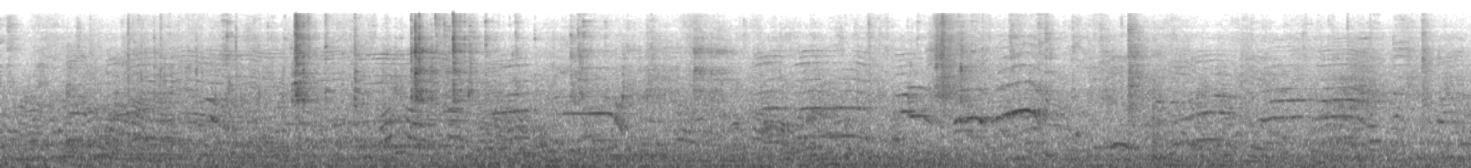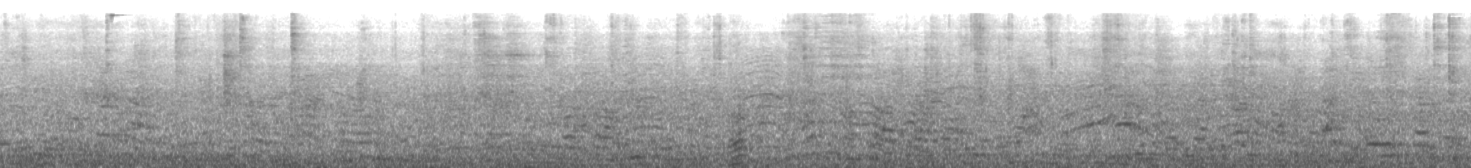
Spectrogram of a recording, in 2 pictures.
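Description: A crowd of men and women chatter in a low murmur nearby.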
